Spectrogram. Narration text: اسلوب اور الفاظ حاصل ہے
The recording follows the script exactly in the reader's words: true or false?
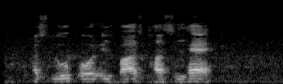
true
